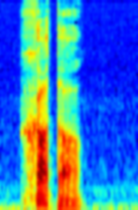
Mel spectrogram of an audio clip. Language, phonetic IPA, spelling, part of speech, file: Polish, [ˈxata], chata, noun, Pl-chata.ogg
